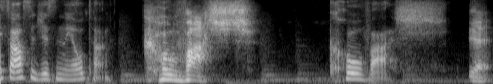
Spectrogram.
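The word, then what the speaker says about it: kovacs: do you say sausages in the old tongue Kovash Kovash yeah C I know k-o-v-a-c-s Kovash all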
